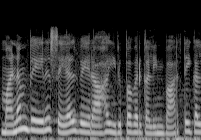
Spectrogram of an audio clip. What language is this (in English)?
Tamil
